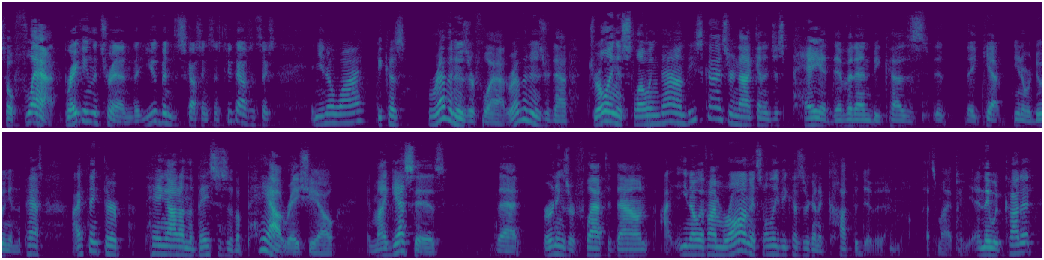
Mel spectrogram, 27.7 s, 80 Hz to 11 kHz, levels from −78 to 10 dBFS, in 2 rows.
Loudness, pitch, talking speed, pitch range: -37 LUFS, 145 Hz, 200 wpm, 120-170 Hz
